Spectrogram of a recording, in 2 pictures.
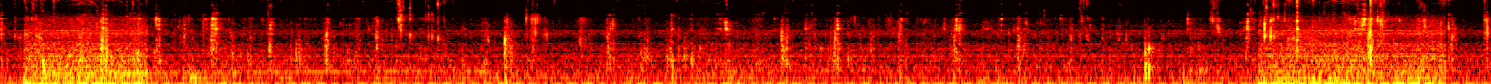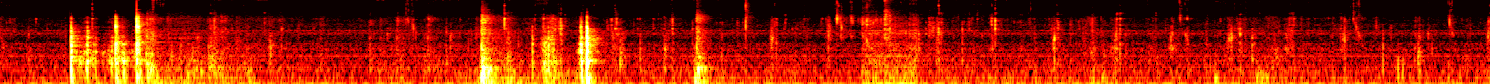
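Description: Close-miked chewing and wet mouth sounds of a person eating cheesy carne asada fries. A few sharp clicks and taps stand out around the middle, two of them louder, about a second apart.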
